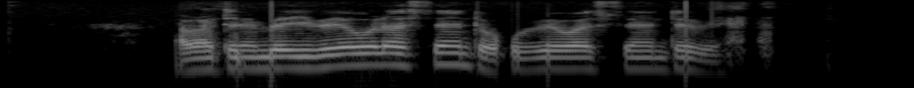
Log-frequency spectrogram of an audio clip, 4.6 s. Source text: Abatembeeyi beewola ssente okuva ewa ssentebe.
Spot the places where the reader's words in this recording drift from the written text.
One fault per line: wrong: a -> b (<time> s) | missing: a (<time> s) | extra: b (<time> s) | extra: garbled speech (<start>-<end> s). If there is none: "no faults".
no faults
